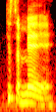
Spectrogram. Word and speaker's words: Kissimmee: Kissimmee.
